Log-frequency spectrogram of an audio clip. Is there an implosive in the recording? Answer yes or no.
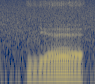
no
